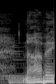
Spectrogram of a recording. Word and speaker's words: Nave: Nave is spelled N-A-V-E.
